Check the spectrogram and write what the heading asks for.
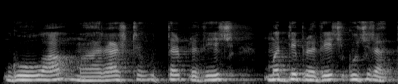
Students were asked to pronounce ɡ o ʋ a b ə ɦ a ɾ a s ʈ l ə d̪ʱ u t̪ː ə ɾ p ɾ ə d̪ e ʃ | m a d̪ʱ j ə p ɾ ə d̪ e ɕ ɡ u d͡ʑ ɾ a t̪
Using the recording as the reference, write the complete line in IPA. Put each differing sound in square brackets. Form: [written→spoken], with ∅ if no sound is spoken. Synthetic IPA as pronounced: ɡ o ʋ a [b→m] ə ɦ a ɾ a [s→ʂ] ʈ [l→ɾ] ə [d̪ʱ→∅] u t̪ː ə ɾ p ɾ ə d̪ e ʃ | m [a→ə] d̪ʱ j ə p ɾ ə d̪ e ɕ ɡ u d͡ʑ ɾ a t̪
